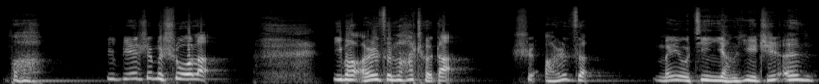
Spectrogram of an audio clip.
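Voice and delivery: high, choked tearful pleading; sobbing speech. Acted. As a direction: speak through tears to mother. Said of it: "泣不成声地说".

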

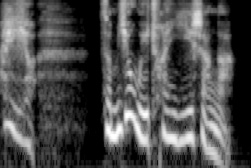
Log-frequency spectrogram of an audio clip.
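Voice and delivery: high, loud, quick exclamation of dismay; fussy alarm. A narrator's reading. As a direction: make a big fuss, pitch jumping up. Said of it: "大惊小怪地说".

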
